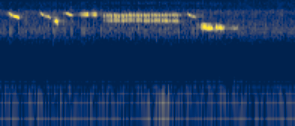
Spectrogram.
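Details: A Savannah Sparrow, a bird found throughout Newfoundland where it breeds, sings a few very high thin chips, then a long insect-like buzz and a short lower trill, over a faint low hum; the song seems to say its name.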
